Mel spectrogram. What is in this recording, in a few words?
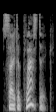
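"cytoplastic", British English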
